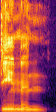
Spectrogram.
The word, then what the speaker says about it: daemon: they call them a daemon or a demon? – Yeah, they pronounce it demon.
